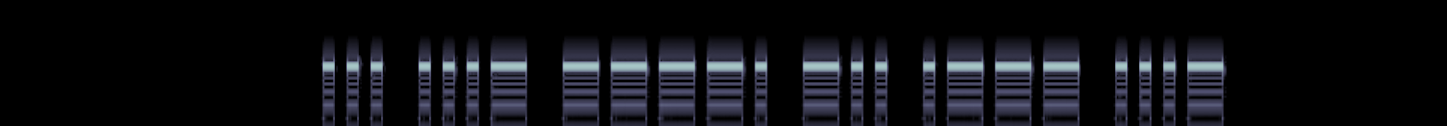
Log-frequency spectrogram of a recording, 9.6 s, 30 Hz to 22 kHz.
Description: Morse code, heard as a keyed tone, about 15 wpm, 700 Hz. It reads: SV9DJV
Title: DXCC-100 Call Signs - 6 Characters - Repeated 2x - 15wpm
